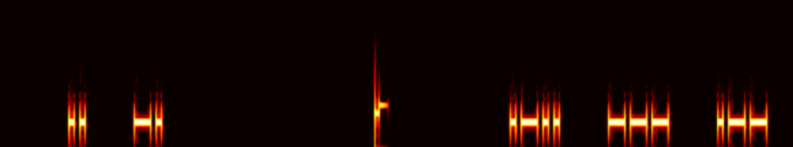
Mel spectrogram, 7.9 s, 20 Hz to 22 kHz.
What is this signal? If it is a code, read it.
Morse code, heard as a keyed tone, about 22 wpm, spaced as for 12 wpm, 700 Hz. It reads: IN LOW
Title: 3x Character Spacing - Top 200 Words - 22wpm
